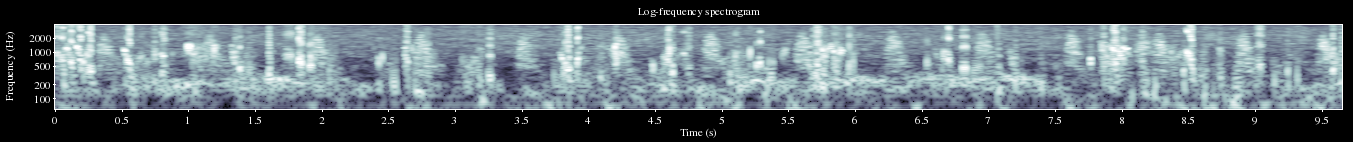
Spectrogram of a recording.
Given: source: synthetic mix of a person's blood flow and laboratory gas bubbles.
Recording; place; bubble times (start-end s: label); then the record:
Doppler ultrasound of blood flow; subclavian vein
0.00-0.35 s: bubbles
0.41-0.90 s: bubbles
0.95-1.23 s: bubbles
1.31-1.52 s: bubbles
1.58-2.12 s: bubbles
2.39-2.90 s: bubbles
3.03-3.39 s: bubbles
3.72-4.31 s: bubbles
4.46-4.80 s: bubbles
5.04-5.50 s: bubbles
5.62-6.04 s: bubbles
6.50-6.98 s: bubbles
7.06-7.29 s: bubbles
7.35-7.58 s: bubbles
7.73-8.26 s: bubbles
8.34-8.78 s: bubbles
8.98-9.37 s: bubbles
9.51-9.66 s: bubbles
From the record:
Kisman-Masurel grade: 242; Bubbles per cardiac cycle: several, 3 to 8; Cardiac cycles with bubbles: 100%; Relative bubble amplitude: moderate (0.250 to 0.450); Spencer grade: 3 (all of the cardiac periods contain showers or single bubble signals, but not dominating or overriding the cardiac motion signals); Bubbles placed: anywhere in the cardiac cycle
